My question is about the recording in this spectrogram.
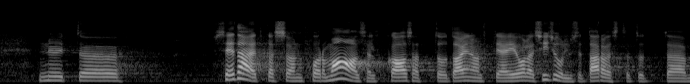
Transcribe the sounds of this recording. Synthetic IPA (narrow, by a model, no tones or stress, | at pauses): nyːd̪̥ | se̞d̪̥ɑe̞t̪ˑkɑsːo̞nfo̞rmɑːlse̞lt̪̚kɑːsɑt̪ːˑud̪̥ɑjnult̪jɑe̞jo̞le̞sisulise̞lt̪ːɑrve̞st̪ɑt̪ːˑud̪̥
